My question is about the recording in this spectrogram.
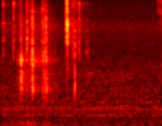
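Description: Computer keyboard keystrokes: a quick run of about six sharp clicks in the first second, then nothing more.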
